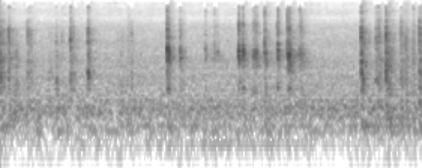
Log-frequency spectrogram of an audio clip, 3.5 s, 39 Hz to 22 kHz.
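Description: Keystrokes on a computer keyboard entering a user-add command in a Debian 9 terminal, a run of crisp, close clicks in uneven bursts with short pauses between groups.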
